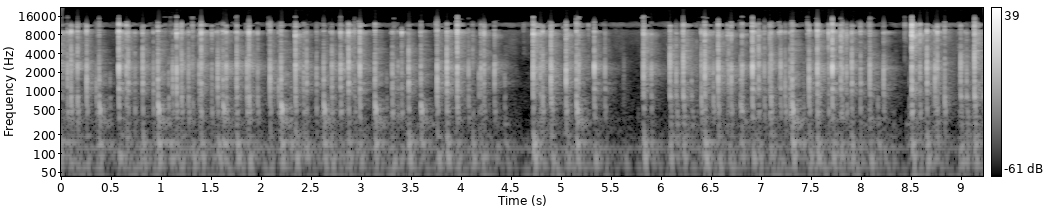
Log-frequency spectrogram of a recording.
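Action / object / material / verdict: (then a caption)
tap / mechanical keyboard with plastic PBT keycaps / PBT plastic / none. Two hands type with the fingertips on a white Keydous NJ80 mechanical keyboard with PBT keycaps, producing a fast, steady stream of short, clacky keystrokes. Each keystroke has a deep, low thock with bright ticks on top and dies away almost at once. The typing pauses briefly twice before picking back up.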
